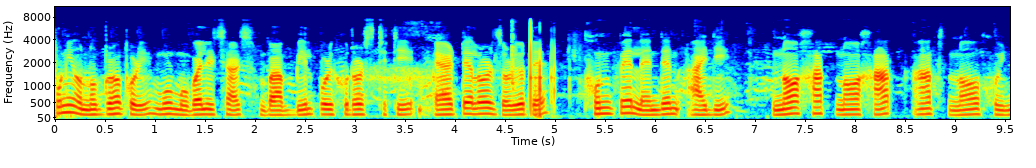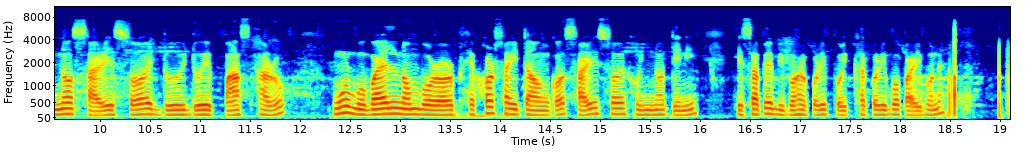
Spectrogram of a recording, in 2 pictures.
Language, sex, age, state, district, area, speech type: Assamese, male, 30-45, Assam, Dhemaji, urban, read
